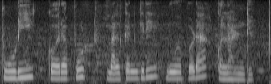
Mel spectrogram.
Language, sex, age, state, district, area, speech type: Odia, female, 18-30, Odisha, Malkangiri, urban, spontaneous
